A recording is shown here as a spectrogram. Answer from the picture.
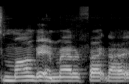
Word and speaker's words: manga: How do you pronounce it? Yes, so it's manga.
